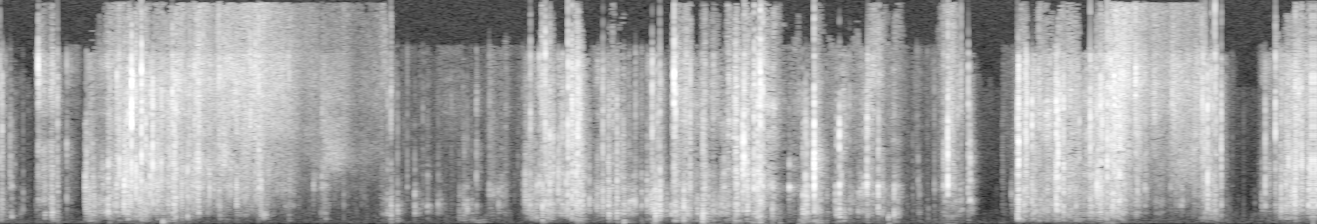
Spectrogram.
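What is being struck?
Glossy paper magazine pages.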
